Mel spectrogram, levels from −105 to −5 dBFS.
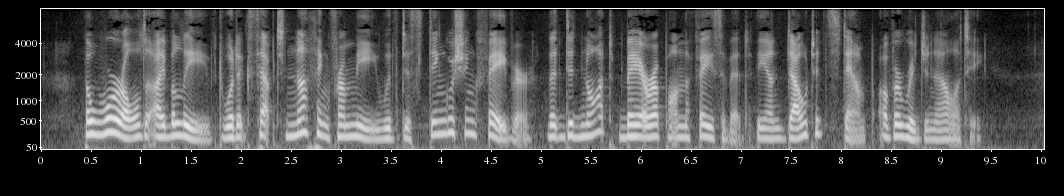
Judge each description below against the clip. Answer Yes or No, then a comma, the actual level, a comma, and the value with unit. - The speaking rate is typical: Yes, average, 155 wpm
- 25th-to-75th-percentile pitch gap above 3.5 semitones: Yes, average, 3.9 semitones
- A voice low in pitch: No, high, 205 Hz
